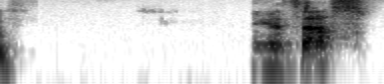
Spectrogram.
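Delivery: drawn-out soft repeat; slow, quiet drawl. Acted. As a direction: stretch it out quietly.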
